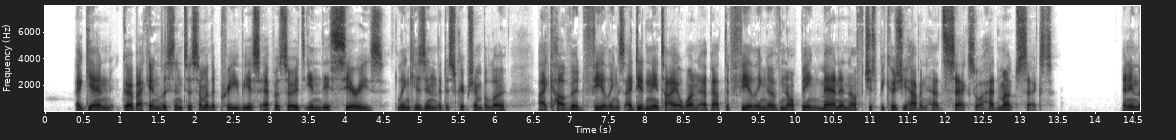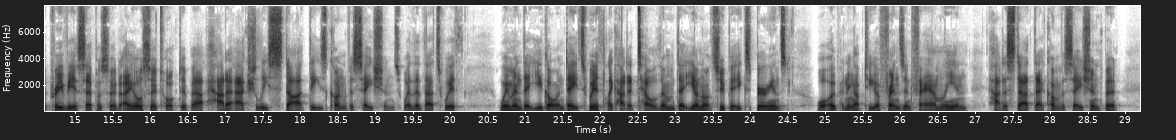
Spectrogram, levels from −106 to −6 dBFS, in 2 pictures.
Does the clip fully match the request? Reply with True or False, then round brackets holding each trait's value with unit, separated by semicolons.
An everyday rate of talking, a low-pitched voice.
True (195 wpm; 95 Hz)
